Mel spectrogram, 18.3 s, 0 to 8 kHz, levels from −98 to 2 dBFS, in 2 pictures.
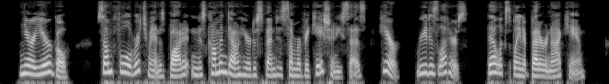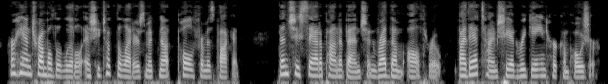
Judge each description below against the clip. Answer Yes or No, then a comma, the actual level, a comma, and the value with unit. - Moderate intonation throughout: No, wide, 5.7 semitones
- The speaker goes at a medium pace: No, fast, 225 wpm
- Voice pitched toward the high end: Yes, high, 205 Hz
